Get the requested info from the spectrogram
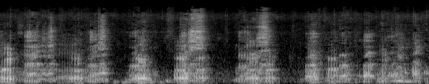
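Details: Black pigs, locally called Chrouk Kandorl, a mother with her young on a farm in Cambodia: short broadband grunts and squeals in bursts roughly every half second, separated by brief quiet gaps.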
